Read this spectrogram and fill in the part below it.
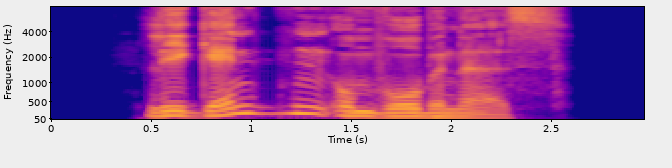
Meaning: strong/mixed nominative/accusative neuter singular of legendenumwoben
- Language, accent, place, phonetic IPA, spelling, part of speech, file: German, Germany, Berlin, [leˈɡɛndn̩ʔʊmˌvoːbənəs], legendenumwobenes, adjective, De-legendenumwobenes.ogg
